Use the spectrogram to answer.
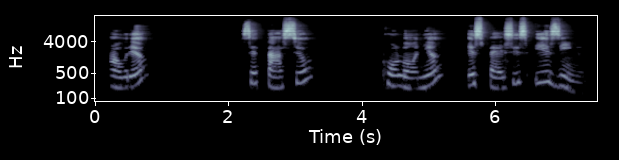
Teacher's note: que podem ser pronunciados como ditongos crescentes, som crescente, começando com uma semivogal, indo para uma vogal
